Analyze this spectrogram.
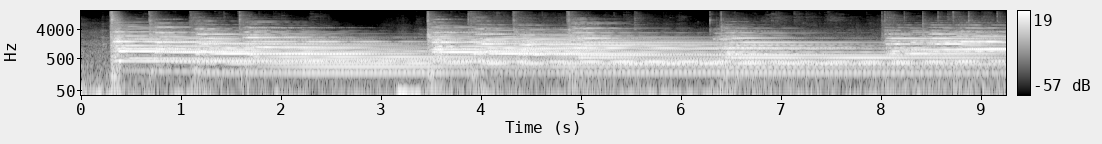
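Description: Carillon bells ring out loudly as a student carillonneur plays an intricate work from a music score at the console, with several rich struck chords whose long, shimmering decays overlap between each new strike.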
